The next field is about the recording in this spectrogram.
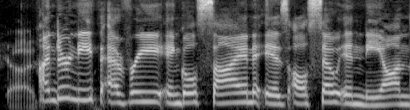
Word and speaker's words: Ingles: When I moved to Georgia, that was the first time I ever came across an Inglis. Is that how you say it? – No. – Ingles.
